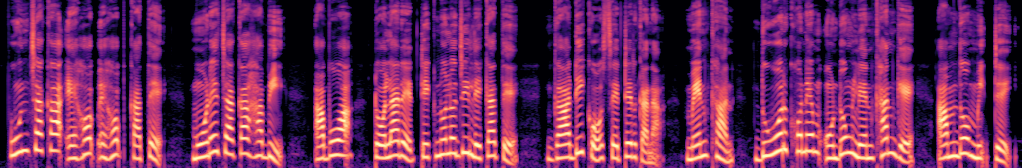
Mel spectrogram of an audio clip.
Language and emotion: Santali, neutral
